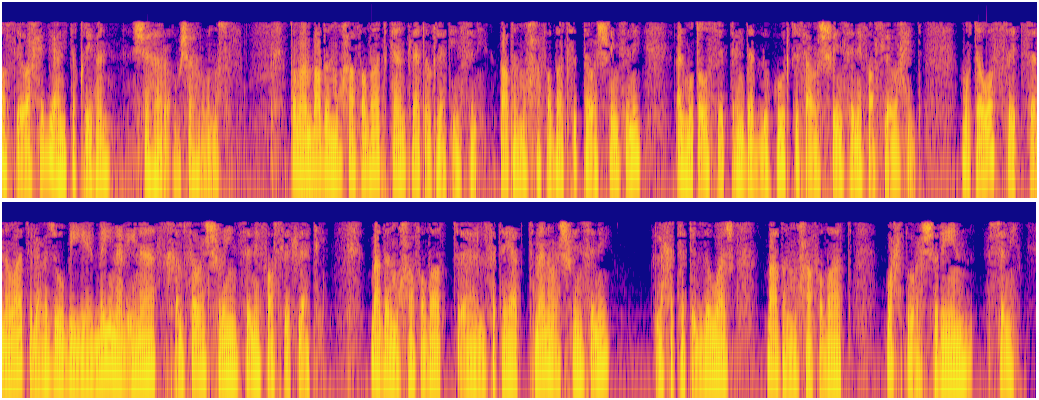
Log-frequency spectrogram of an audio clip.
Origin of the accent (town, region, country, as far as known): Syria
